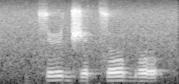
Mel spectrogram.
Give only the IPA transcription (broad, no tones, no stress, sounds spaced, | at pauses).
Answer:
t͡s ʉ d͡ʒ ɨ t͡s o b o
